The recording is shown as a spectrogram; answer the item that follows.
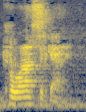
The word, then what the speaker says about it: Kawasaki: We're not going to find a better fill-in than Kawasaki. – Is that how you pronounce it? – Yeah, that is how you pronounce it. Most people are getting it wrong these days, but that's in fact correct.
